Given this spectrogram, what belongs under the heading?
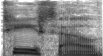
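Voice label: "t cell", British English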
